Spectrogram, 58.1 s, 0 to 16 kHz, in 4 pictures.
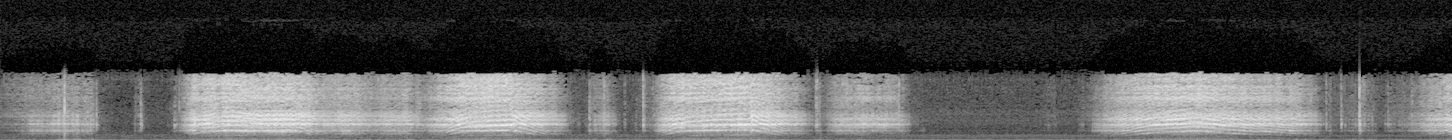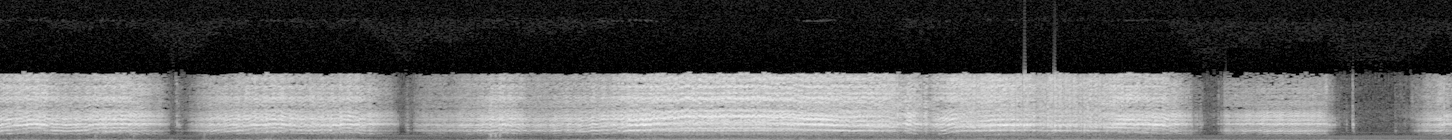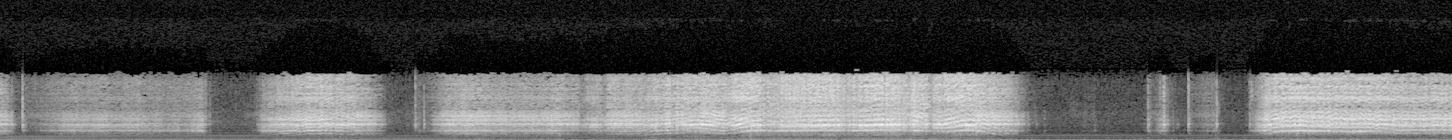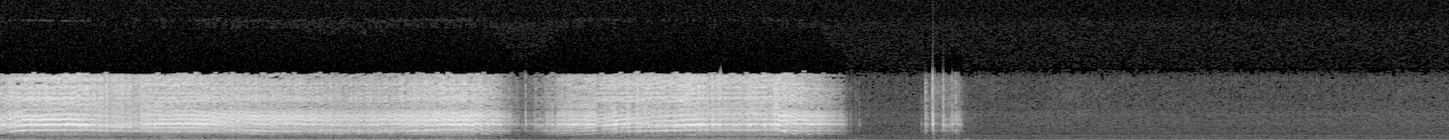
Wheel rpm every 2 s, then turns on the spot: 20, 80, 60, 70, 20, 30, 60, 70, 60, 50, 110, 140, 130, 50, 20, 30, 40, 60, 130, 70, 20, 110, 140, 110, 80, 130, 10, 0, 0.
28-30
